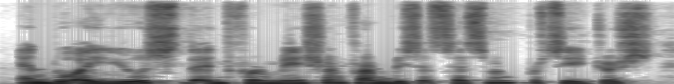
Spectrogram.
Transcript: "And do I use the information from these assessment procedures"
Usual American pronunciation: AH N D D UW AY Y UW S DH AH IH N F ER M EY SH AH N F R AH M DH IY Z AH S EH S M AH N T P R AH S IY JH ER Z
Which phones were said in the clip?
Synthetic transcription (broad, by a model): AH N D D UW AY Y UW S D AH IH N F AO M EY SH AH N F R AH M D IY S AH S EH S M AH N T P R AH S IY JH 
